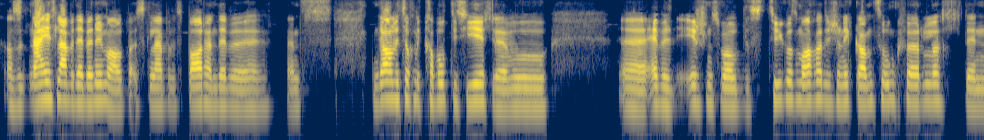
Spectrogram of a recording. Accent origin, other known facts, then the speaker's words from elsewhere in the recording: Riniken, Aargau, Switzerland; Ich weiss noch, da hat es davor da bei uns in Rieniken eine Strasse, 80 Strecken, die ist mal lang gesperrt, weil sie saniert haben.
